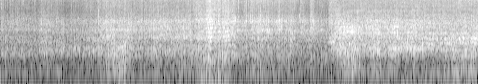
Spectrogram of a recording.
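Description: Garden hose spray nozzle jetting water onto an egg incubator's base to rinse it, a steady hiss of spray that builds over the first second and keeps going.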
